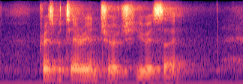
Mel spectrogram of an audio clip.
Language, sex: English, male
